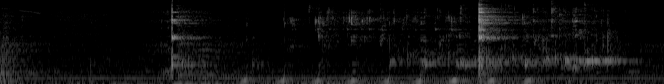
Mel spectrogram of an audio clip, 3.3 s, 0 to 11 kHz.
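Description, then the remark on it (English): Japanese whiskey, 48% alcohol by volume and aged in Japanese cedar, glugs from a bottle into a glass in a quick, rhythmic series of gurgles, bracketed by two sharp glass clinks, fairly quiet, with no talking. “I'll let you master your own pour there, sir.”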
